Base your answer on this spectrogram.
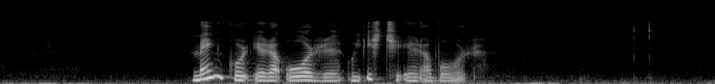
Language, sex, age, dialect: Faroese, female, 36-60, Norðuroyggjar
